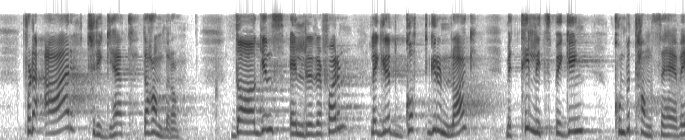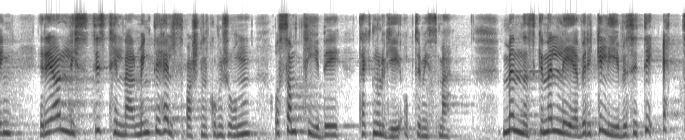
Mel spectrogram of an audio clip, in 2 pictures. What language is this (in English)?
Norwegian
